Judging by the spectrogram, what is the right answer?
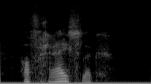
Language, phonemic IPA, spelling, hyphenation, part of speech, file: Dutch, /ˌɑfˈxrɛi̯.sə.lək/, afgrijselijk, af‧grij‧se‧lijk, adjective / adverb, Nl-afgrijselijk.ogg
- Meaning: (adjective) heinous, horrible; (adverb) heinously, horribly (used as an intensifier)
